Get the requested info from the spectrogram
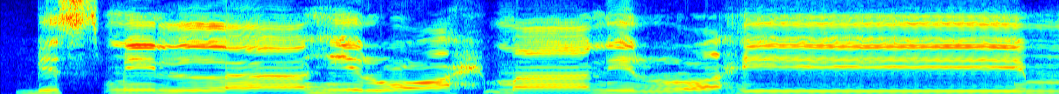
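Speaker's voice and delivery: slow, drawn-out Quranic chanting; measured tajweed recitation. Real, not acted. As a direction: intone it slowly like a reciter. Opening the lesson with bismillah.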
